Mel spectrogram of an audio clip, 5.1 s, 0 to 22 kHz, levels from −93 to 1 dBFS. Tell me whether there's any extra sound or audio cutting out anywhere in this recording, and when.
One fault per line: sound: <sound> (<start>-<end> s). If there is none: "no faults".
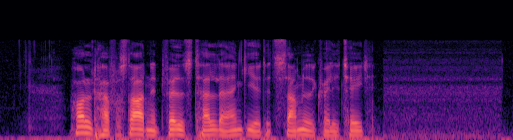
no faults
